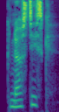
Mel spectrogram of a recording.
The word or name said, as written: gnostisk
